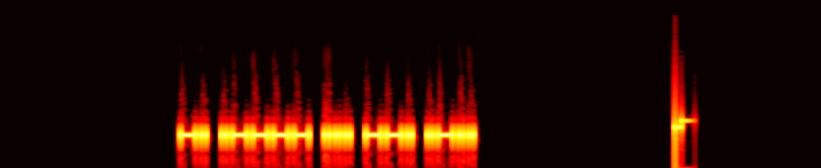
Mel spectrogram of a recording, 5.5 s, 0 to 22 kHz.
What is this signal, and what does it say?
Morse code, heard as a keyed tone, about 34 wpm, 700 Hz. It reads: N1SGL
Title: USA Call Signs - 5 Characters - 4x Character Spacing - 35wpm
